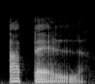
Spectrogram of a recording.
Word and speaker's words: appelle: That's the reason why you pronounce it appel, okay? Appel, and appel.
